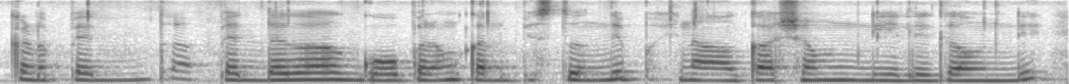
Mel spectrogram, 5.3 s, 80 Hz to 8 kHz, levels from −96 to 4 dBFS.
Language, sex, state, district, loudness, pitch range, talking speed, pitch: Telugu, female, Andhra Pradesh, Anantapur, -31 LUFS, 220-240 Hz, 100 wpm, 225 Hz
